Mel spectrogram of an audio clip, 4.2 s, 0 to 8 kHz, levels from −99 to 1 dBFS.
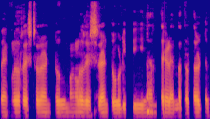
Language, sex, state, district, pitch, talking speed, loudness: Kannada, male, Karnataka, Bijapur, 95 Hz, 130 wpm, -29 LUFS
